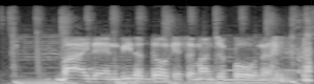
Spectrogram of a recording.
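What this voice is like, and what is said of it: Barese Apulian dialect. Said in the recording (Italian): “Puoi dire Biden, vieni qui perché si mangia bene. Tutto in dialetto ... dicendo tutta la frase in dialetto”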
